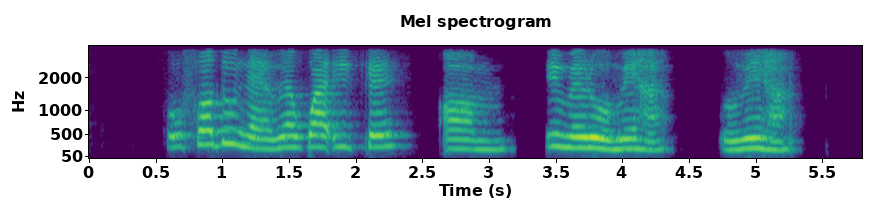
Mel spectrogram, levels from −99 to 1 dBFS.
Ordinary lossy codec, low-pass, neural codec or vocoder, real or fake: none; 3.6 kHz; none; real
